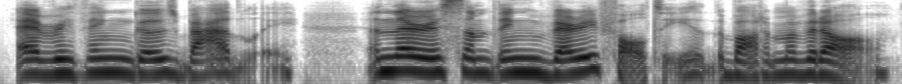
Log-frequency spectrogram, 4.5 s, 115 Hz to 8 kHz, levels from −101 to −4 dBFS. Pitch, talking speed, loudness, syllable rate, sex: 200 Hz, 215 wpm, -19 LUFS, 6.6 syllables/s, female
